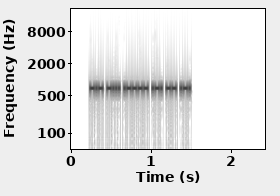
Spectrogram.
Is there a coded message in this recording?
Yes: Morse code from 0.2 to 1.5 s, heard as a keyed tone, about 66 wpm, 700 Hz. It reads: KB1RMR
